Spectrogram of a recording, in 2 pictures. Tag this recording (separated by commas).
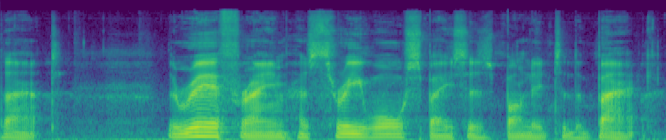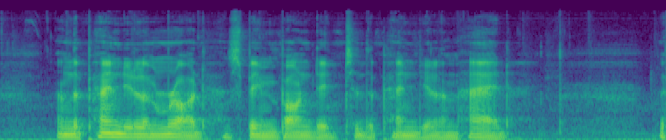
Speech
